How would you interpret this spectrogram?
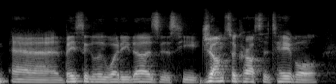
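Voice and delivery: ordinary talk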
